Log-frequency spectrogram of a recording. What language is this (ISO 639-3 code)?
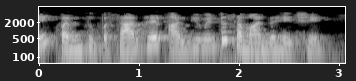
guj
